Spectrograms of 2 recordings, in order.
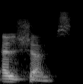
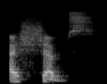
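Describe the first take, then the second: First: The L is clearly pronounced before sh. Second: The L blends into a doubled sh sound. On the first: The speaker calls it wrong. "You don't say al-shams" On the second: The speaker calls it right. "you say ash-shams"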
